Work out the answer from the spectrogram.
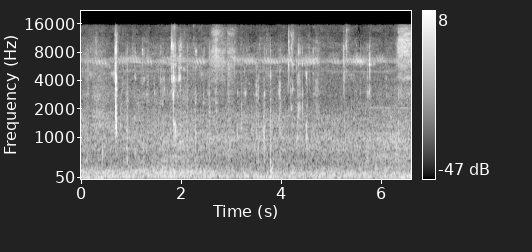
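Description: A person chewing food close to the microphone, with a few sharp mouth clicks, over a steady low rumble.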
